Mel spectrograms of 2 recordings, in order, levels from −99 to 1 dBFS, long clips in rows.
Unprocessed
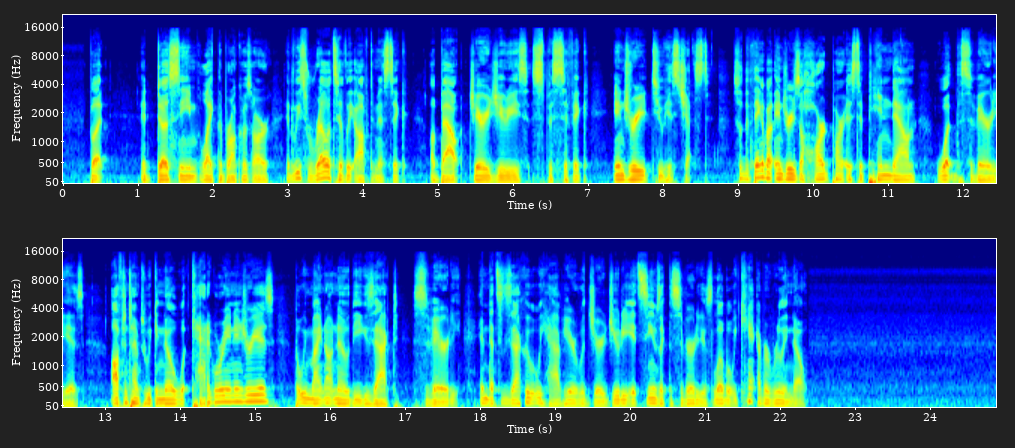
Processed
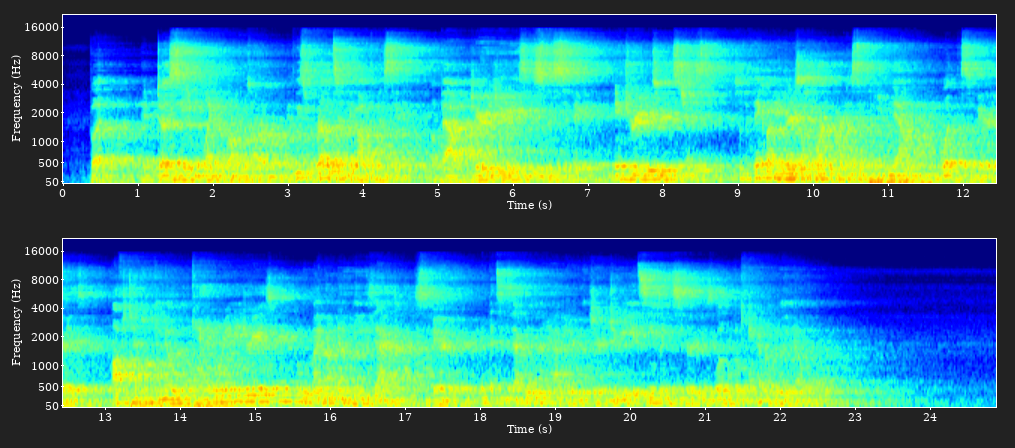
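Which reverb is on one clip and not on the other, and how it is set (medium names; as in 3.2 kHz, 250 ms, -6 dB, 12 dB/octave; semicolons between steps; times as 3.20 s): plate-style reverb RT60 4 s, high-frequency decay 0.65×, DRR -6 dB; trim -7 dB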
